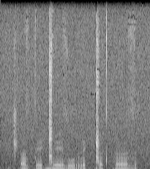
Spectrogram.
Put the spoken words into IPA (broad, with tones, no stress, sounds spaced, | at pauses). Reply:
t͡ʃʼ ɐ˩˧˩ z t e˩˧˩ ɡ͡ǁ eː˧˩ z u˩˧˩ r e˦˥ k ǁ œ˩ t k əː˩˧˩ z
